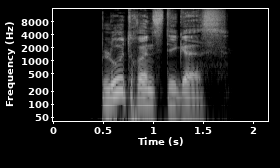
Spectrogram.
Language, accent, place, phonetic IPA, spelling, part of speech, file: German, Germany, Berlin, [ˈbluːtˌʁʏnstɪɡəs], blutrünstiges, adjective, De-blutrünstiges.ogg
- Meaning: strong/mixed nominative/accusative neuter singular of blutrünstig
